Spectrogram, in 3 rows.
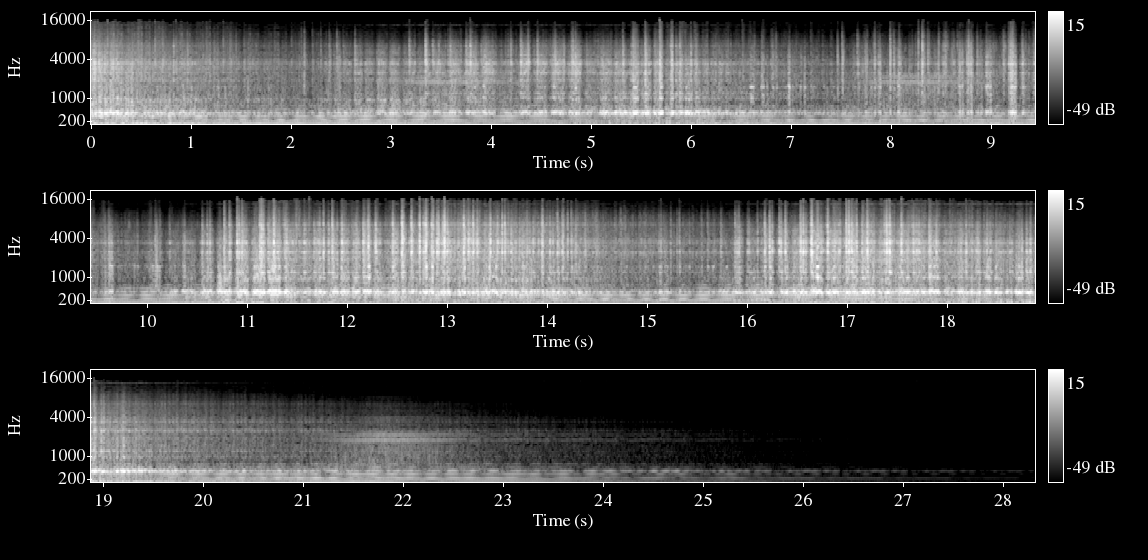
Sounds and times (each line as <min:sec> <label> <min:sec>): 0:00.0 Processed french horn sounds 0:25.3
0:00.0 drone 0:26.0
